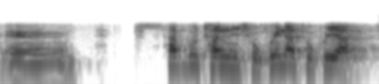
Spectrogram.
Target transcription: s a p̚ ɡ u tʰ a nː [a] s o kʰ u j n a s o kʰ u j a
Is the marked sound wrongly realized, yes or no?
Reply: yes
